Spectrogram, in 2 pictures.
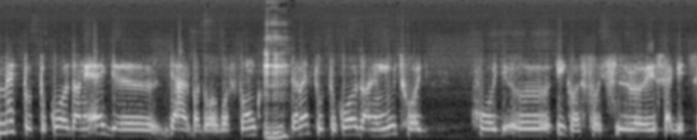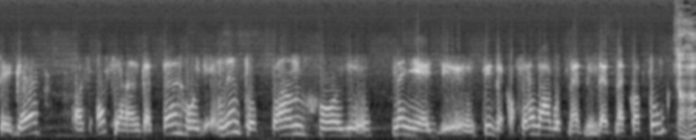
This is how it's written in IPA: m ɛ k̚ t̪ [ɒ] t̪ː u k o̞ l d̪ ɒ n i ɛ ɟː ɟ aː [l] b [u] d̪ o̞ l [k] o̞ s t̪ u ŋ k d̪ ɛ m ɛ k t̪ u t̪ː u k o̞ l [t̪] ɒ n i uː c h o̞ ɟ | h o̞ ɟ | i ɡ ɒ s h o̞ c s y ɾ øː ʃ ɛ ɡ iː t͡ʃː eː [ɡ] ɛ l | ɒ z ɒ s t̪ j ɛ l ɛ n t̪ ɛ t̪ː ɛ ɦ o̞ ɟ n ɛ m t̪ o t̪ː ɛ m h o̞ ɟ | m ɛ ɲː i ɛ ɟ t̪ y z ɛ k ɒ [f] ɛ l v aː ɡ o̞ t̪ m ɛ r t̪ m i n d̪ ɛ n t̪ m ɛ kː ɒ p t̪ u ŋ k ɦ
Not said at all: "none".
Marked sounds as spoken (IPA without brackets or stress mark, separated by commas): u, r, ɒ, ɡ, d̪, ɡː, f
